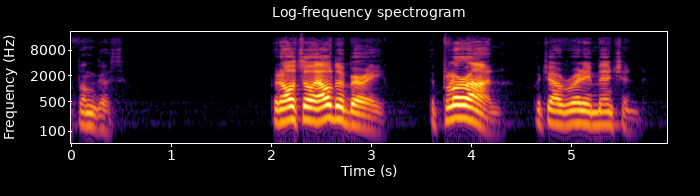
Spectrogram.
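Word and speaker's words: pleuran: There's another compound called Pleran. Spelled p l e u r a n. Pleran.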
